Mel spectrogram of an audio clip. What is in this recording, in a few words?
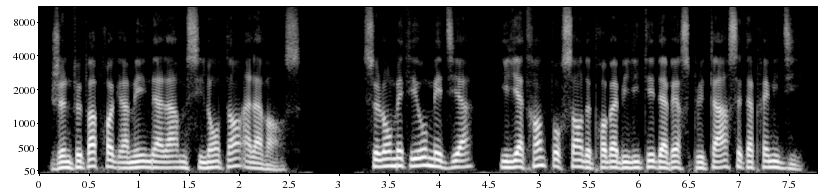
fr CA new voice; Alexa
